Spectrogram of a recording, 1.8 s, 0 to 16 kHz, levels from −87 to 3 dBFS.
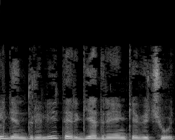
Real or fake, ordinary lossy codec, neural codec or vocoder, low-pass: real; MP3, 48 kbps; none; 10.8 kHz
